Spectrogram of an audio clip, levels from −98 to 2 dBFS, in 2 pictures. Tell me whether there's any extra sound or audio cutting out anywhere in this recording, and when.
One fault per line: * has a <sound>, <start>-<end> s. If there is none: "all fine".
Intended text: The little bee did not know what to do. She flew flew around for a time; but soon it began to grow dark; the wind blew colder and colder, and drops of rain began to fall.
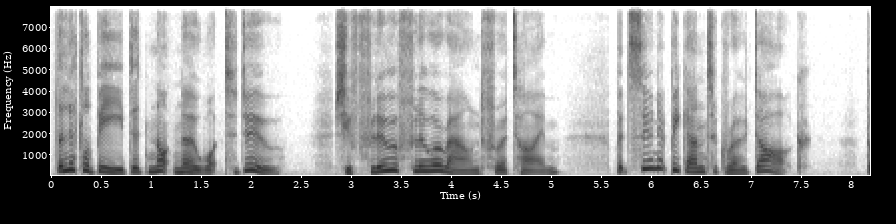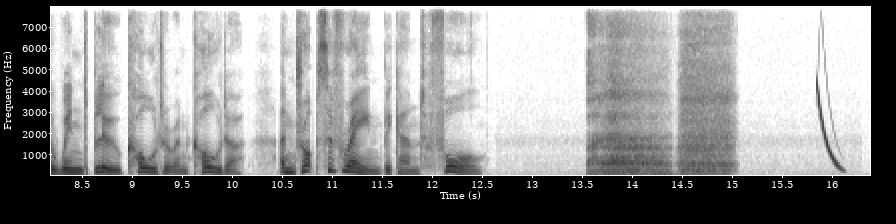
* has a breath, 13.5-15.1 s
* has a chirp, 15.8-16.1 s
